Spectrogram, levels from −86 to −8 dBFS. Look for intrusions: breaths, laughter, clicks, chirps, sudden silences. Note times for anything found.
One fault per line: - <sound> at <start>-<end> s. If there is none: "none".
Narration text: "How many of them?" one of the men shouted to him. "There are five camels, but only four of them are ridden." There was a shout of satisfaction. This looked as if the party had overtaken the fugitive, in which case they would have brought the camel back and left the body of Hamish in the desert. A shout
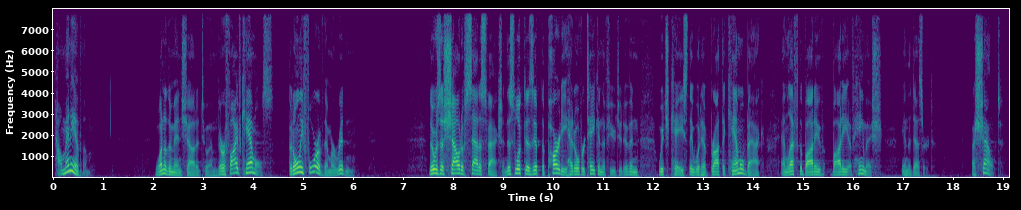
none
